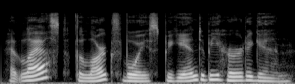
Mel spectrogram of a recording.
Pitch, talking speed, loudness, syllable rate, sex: 175 Hz, 205 wpm, -15 LUFS, 4.9 syllables/s, female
